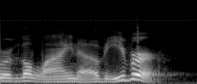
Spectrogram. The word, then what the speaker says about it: Eber: There would be a dot right there if you were to say Eber. So, the pronunciation is Eber.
